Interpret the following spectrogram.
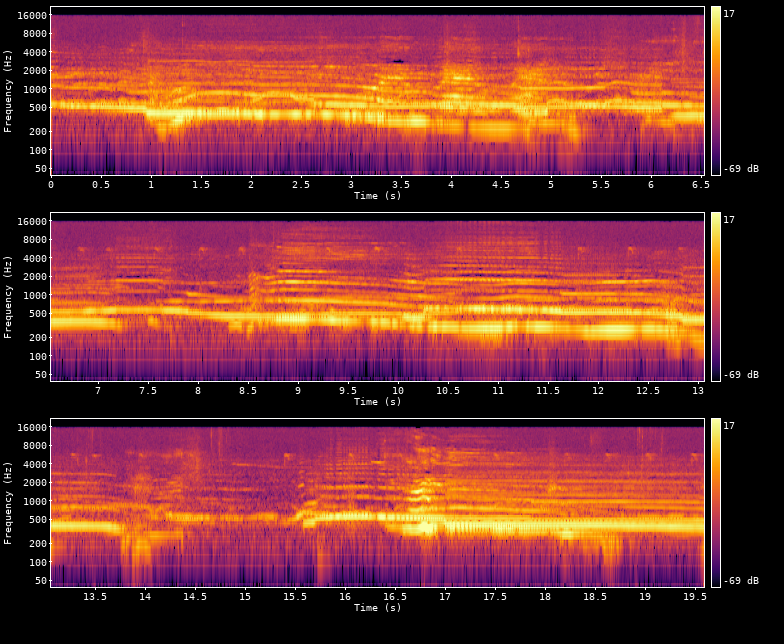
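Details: A German Shepherd howls in long, wavering, sliding tones, overlapping with other howling voices, as it howls along with wolves.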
